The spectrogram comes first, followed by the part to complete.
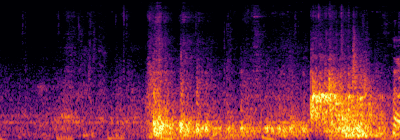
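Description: A six-pound bowling ball rolling down a wooden lane, starting about a second and a half in, then bowling pins clattering about three seconds in.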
